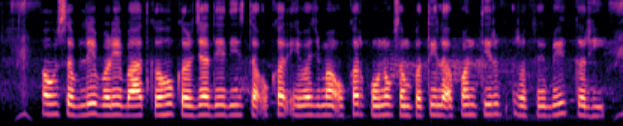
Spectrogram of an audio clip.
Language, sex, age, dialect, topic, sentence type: Chhattisgarhi, female, 25-30, Eastern, banking, statement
